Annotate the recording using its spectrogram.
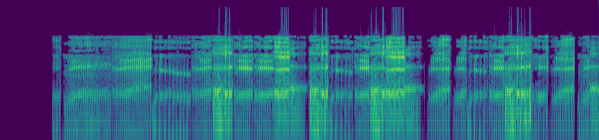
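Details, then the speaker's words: Cartoon dog app character: long series of loud, drawn-out belches in quick succession with brief pauses; repeated burping. "uh woo that was a long burp"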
